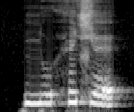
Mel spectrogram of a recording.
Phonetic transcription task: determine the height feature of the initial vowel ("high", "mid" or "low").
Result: high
